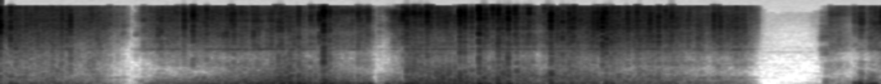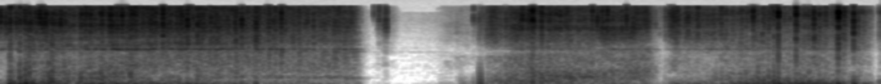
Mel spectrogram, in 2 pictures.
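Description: Long nails scratch fast along the sides and edges of a large, flat, solid pink Himalayan salt block. They make a dense, gritty, crunchy scraping with a strong low rumble, broken by a few short pauses.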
